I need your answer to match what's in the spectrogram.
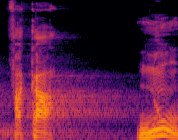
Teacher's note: فَكَانُوا لِجَهَنَّمَ، فَكَا، نو واو مدہ ہے، کا الف مدہ ہے، دونوں جگہ ایک ایک الف کے برابر کھینچ کے پڑھیں گے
